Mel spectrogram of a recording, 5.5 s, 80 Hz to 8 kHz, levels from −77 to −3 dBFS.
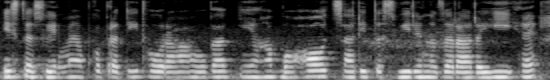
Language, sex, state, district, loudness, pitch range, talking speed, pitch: Hindi, female, Gujarat, Valsad, -16 LUFS, 195-210 Hz, 185 wpm, 200 Hz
